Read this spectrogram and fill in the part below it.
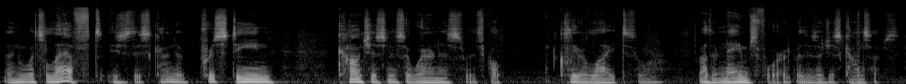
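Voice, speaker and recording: Man, an actor, low and reflective, tells stories with acted voices, slips into whispers, faint background noise. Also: little pitch movement, normal speed, gravelly. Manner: storytelling, acts out quoted dialogue, sometimes drops to a whisper. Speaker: actor being interviewed. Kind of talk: reflective interview talk.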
